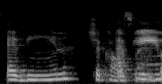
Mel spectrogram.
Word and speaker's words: Evîn Cheikosman: Yeah, it's Evîn Cheikosman, but Evîn, okay, with the stress on the second syllable.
